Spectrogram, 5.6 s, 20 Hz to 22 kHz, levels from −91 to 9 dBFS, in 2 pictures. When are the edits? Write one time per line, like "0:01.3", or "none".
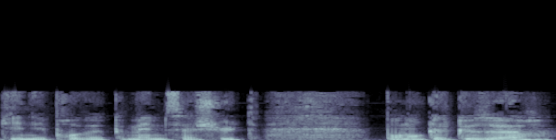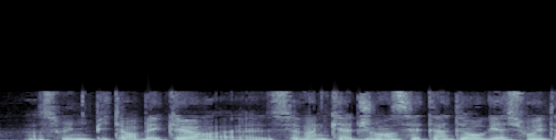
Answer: none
